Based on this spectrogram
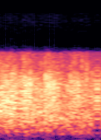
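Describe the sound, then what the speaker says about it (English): Prerecorded applause played over a live online broadcast of a national trials round, a steady wash of clapping filling the whole moment without talk. "I had to play the applause."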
